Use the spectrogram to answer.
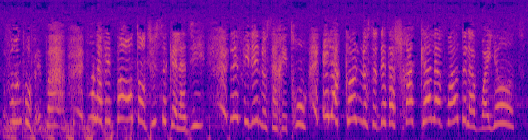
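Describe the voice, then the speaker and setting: Extremely high girl heroine. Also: animated, fairly quick, hardly any pauses, heavy background noise. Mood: gentle, downcast. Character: earnest, kind young girl heroine. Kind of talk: children's cartoon acting. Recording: dull lo-fi sound under music.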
